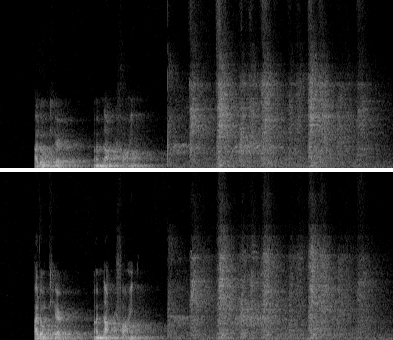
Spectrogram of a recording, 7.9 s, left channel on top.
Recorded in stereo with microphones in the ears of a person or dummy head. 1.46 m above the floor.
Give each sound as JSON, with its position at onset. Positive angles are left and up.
{"t": 0.7, "sound": "a man speaking", "side_deg": -30, "distance_m": 1.0}
{"t": 3.3, "sound": "footsteps", "side_deg": 50, "distance_m": 4.0}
